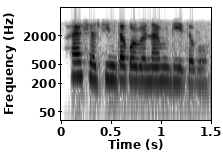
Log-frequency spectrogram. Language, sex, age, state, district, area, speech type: Bengali, female, 30-45, West Bengal, Jhargram, rural, conversation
